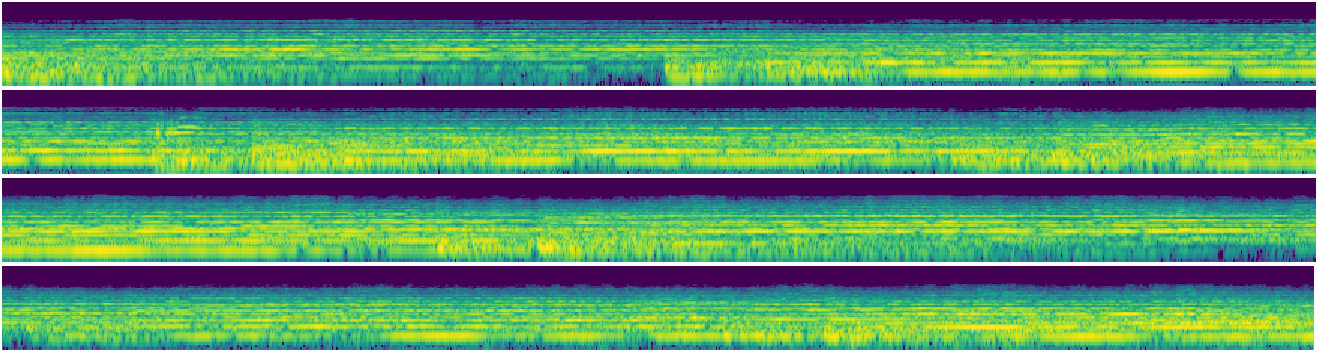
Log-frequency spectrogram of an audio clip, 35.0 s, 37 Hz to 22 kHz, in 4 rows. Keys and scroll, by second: 0.0-0.7 typing, 0.0 ctrl+shift+z, 1.2 ctrl+KP_Subtract, 1.7 ctrl+KP_Add, 2.3 ctrl+z, 2.9 typing, 4.7 ctrl+z, 4.9 typing, 7.3 ctrl+KP_Subtract, 7.9 ctrl+KP_Add, 9.8-12.6 typing, 10.1 Return, 13.1 ctrl+KP_Subtract, 13.5 ctrl+KP_Add, 31.0 alt+Delete, 31.9 Return, 32.1 alt+Delete, 32.5 ctrl+KP_Add, 32.7 space.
